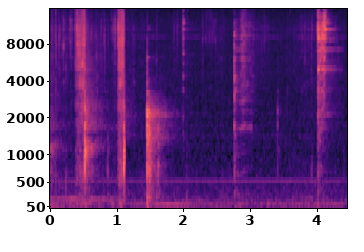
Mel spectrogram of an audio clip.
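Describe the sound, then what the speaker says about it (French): An onion cut in half and sliced flat with a knife on a board: a handful of sharp, separate chops and knocks spaced irregularly, close and clear with quiet gaps, no talking. "je vais le couper en deux, le poser à plat et puis l'émincer avec mes doigts bien retroussés pour ne pas les couper"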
